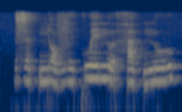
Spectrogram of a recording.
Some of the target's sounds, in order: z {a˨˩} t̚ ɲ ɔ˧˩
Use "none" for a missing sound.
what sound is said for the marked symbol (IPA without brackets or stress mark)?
ə˨˩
